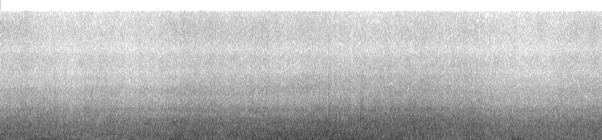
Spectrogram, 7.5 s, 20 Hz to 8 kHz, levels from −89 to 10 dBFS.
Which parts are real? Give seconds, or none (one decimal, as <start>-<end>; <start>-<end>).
5.8-6.4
